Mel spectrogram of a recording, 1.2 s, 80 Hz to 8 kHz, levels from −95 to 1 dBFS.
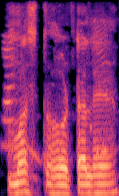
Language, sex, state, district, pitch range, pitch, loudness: Hindi, male, Bihar, Darbhanga, 130-140 Hz, 130 Hz, -15 LUFS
